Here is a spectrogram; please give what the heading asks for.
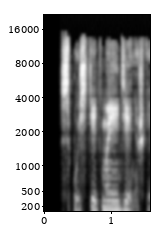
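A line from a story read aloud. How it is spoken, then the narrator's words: Gloomy. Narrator (Russian): мрачно сказал Том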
